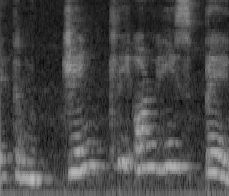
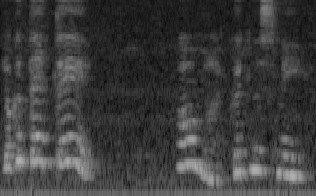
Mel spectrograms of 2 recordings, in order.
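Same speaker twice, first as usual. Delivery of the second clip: higher, softer pretend wonder; mock amazement; 5 semitones higher, 7 dB quieter, faster than usual. Granny marvelling at a silly picture, higher.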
